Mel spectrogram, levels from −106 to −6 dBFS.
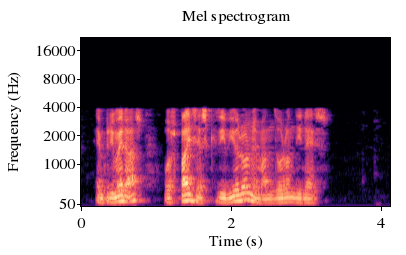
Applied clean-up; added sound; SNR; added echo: none; none; none; none.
